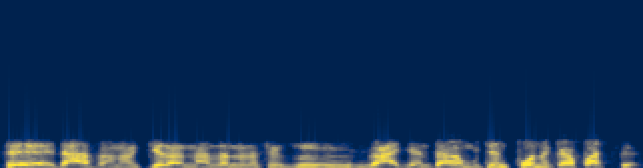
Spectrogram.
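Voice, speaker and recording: A man's voice: very high-pitched, brisk, no room sound. An irritated man with a North Karnataka Kannada accent, arguing bluntly and protesting over the telephone. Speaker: prank call recipient. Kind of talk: heated phone argument. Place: on a phone call. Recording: tinny phone line with noise.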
